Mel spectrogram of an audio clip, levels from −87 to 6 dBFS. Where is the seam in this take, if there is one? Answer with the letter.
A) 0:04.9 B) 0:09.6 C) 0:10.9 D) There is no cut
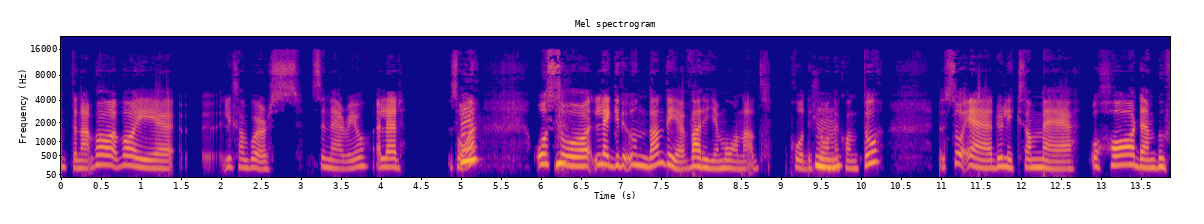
D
